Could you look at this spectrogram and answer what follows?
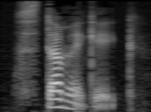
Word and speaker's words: stomachache: Notice that in these words, the stress is on the first syllable. Earache, stomach ache, toothache.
